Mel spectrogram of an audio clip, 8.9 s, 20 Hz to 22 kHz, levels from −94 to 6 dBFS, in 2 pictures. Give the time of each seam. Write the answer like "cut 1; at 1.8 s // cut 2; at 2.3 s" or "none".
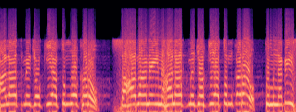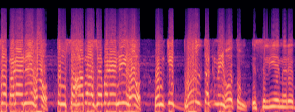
cut 1; at 1.6 s // cut 2; at 3.9 s // cut 3; at 5.2 s // cut 4; at 8.1 s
